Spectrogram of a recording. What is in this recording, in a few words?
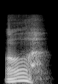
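Vox, voices, Japanese; Pavel; kings raid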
